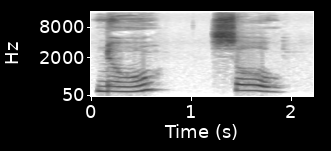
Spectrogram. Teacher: no is pronounced as a long vowel, no, so, which can be described as long, mid-high, rounded, and back vowel.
